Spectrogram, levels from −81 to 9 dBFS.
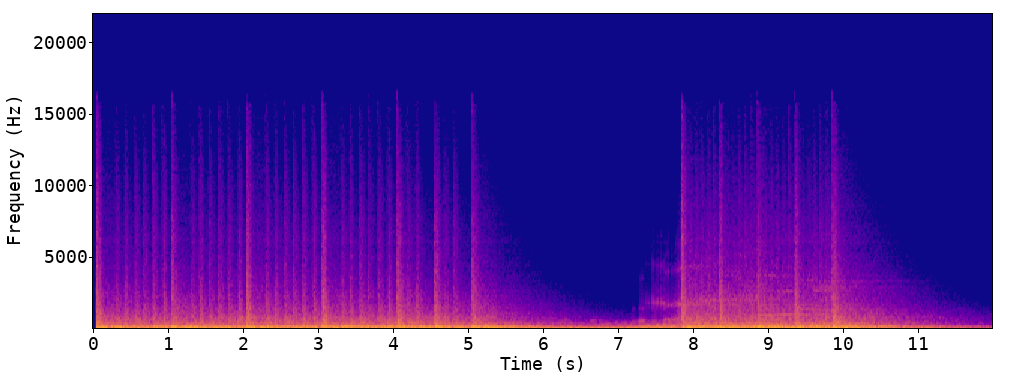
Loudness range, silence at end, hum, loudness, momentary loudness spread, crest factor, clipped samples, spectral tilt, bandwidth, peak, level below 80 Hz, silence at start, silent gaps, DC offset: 5 LU; 0 s; none; -18 LUFS; 16 LU; 12 dB; under 0.1%; -8 dB/octave; 11 kHz; -4 dBFS; -22 dBFS; 0 s; none; under 0.1%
